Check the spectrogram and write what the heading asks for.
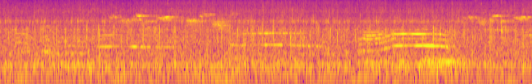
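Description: Ripe-banana fritters frying in hot oil in a pan, a steady dense crackling sizzle. A few faint held pitched tones come and go above it.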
